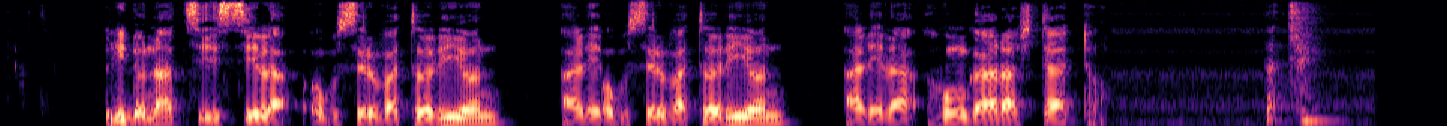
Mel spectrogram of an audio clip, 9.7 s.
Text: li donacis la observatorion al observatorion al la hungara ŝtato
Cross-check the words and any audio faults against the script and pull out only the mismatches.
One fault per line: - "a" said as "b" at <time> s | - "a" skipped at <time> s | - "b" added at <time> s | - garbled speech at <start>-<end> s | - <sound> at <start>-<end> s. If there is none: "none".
- sneeze at 8.4-9.0 s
